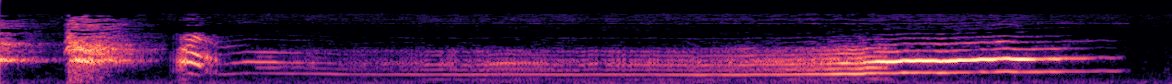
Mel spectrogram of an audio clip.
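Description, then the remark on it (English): A dog lets out two quick yelps, then a long, wavering howl that swells louder near the end before fading, with no one talking; recorded on a portable recorder. “Today, the actual story of a dog's life, as shared and recorded on a portable recorder by Tony Schwartz.”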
